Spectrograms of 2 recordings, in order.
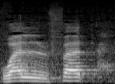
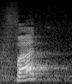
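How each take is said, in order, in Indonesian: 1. Kata ini berakhir dengan bunyi h berdesah yang lembut. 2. Kata ini berakhir tanpa sebarang bunyi h berdesah. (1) "kena ada angin kat belakang" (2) "fat tak bunyi huruf ha"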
